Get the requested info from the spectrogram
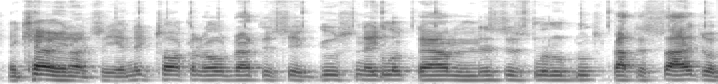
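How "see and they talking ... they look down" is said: ordinary delivery, nothing marked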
